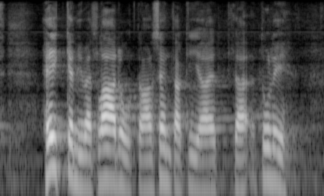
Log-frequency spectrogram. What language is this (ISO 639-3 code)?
fin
